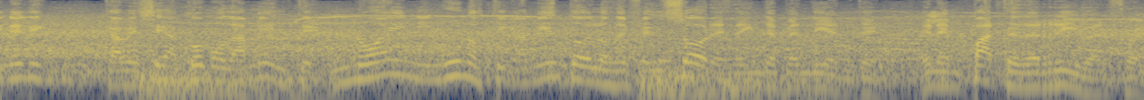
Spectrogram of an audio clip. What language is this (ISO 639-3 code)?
spa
